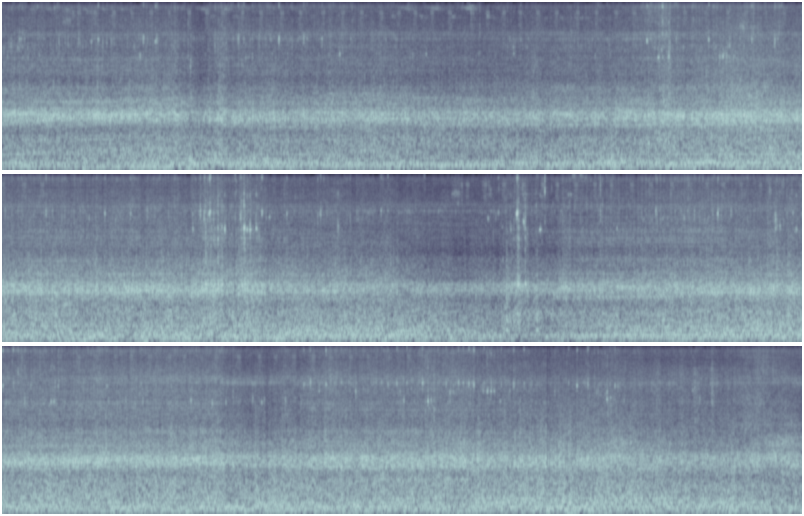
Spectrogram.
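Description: Motorcycle ride at speed heard through a helmet-mounted action camera: a loud, steady rush of wind and road noise with a heavy low rumble, which eases briefly about halfway through.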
